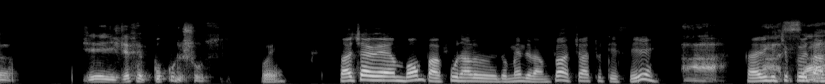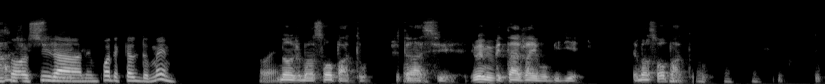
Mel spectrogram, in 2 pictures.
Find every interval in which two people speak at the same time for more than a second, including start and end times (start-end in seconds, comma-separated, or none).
7.5-9.0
